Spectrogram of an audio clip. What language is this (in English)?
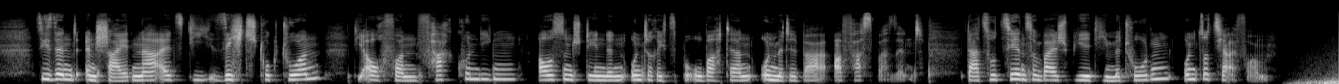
German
